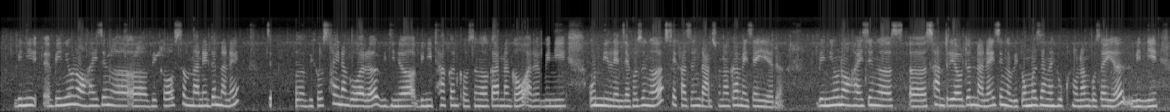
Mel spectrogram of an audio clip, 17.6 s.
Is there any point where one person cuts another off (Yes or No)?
No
